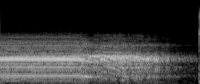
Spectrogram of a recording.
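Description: A man humming one long, steady 'mmm' with closed lips, holding the same pitch and fading out just before the end.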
